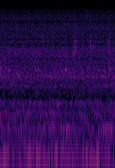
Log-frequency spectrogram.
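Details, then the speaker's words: Toilet tank refilling after the water supply is turned back on while diagnosing a running toilet: a steady rushing hiss with no sputter or whistle as the float rises to shut off at its set level. The fill valve passes water normally. "once it hits the level you set for it it'll kill the water right there"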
